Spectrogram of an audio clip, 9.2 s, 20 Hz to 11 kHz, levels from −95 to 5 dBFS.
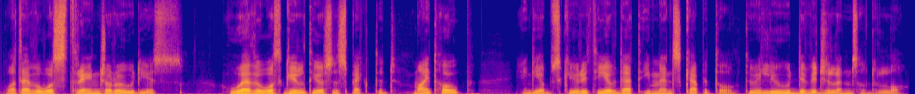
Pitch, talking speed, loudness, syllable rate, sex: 130 Hz, 170 wpm, -19 LUFS, 5.8 syllables/s, male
